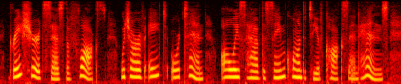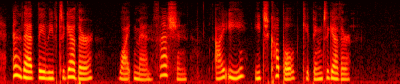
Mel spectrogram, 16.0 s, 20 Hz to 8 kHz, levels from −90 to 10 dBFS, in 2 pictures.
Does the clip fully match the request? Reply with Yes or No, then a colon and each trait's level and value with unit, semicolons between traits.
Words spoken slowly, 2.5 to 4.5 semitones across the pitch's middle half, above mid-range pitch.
No: slow, 125 wpm; average, 4.9 semitones; high, 235 Hz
